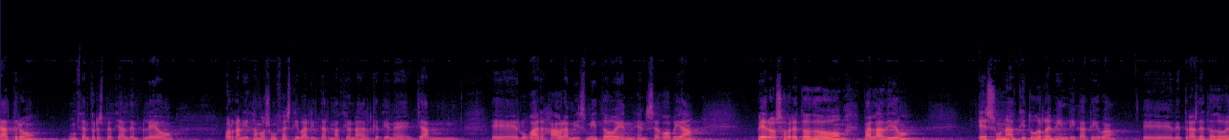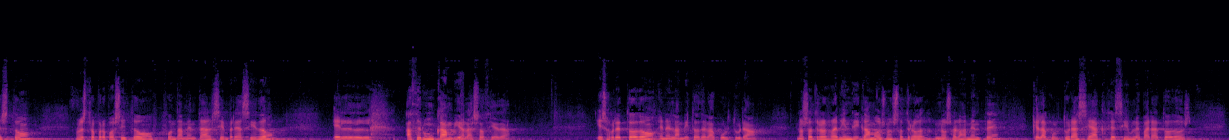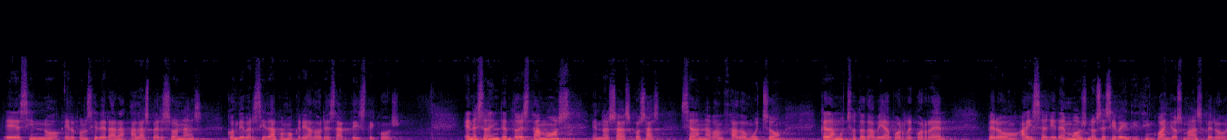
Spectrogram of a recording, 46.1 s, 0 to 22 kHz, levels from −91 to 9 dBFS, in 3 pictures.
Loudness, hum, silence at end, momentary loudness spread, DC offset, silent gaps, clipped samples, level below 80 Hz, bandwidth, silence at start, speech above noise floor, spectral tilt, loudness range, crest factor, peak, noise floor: -34 LUFS; none; 0 s; 12 LU; under 0.1%; none; under 0.1%; -80 dBFS; 11 kHz; 0 s; 27 dB; -5.5 dB/octave; 5 LU; 24 dB; -10 dBFS; -61 dBFS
